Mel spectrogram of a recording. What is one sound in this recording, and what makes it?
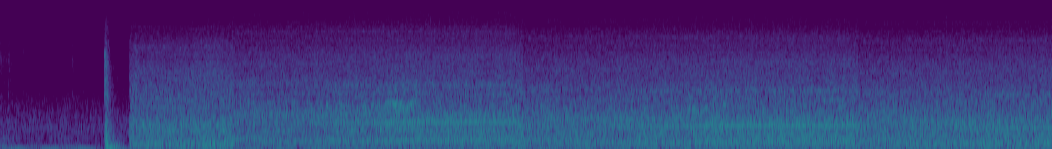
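A car engine drones steadily as the car drives.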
